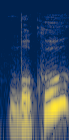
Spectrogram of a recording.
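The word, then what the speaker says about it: beaucoup: strange B like that remember you don't pronounce the final P okay and then you've get this combination of vowels and you get the sound o so technically it's okay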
